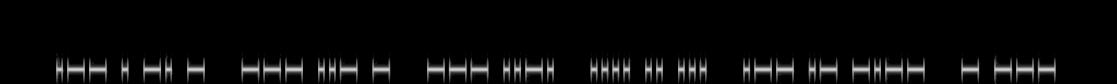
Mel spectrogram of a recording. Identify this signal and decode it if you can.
Morse code, heard as a keyed tone, about 22 wpm, 700 Hz. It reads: WENT OUT OF HIS WAY TO
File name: practice / 22wpm / Sets of 6 Words - 22wpm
